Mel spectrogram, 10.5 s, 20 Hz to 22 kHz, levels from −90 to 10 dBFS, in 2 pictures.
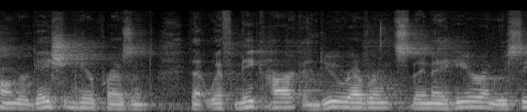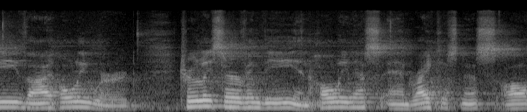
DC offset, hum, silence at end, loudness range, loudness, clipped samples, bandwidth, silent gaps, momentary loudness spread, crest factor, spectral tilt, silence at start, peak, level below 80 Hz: under 0.1%; none; 0 s; 2 LU; -26 LUFS; under 0.1%; 16 kHz; none; 8 LU; 16 dB; -6 dB/octave; 0 s; -10 dBFS; -64 dBFS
